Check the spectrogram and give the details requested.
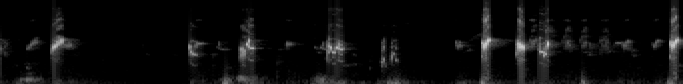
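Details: Red-whiskered bulbul singing rik rua, rapid trilling tied to its mood that day: sparse bright chirps and short slurred notes at first, becoming a denser cluster of sharp, loud notes toward the end, with faint low taps.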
